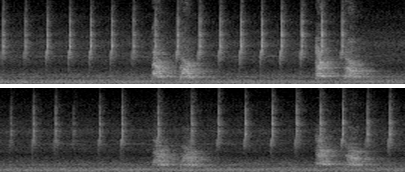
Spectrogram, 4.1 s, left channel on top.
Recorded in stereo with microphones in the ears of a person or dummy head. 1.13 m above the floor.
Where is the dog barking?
60° left (ahead or behind), 1.7 m; by 4.1 s 35° left (ahead or behind), 3 m.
